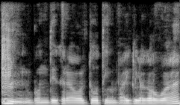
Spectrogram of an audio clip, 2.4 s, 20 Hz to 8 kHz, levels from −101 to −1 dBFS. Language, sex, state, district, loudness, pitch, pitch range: Hindi, male, Bihar, Sitamarhi, -15 LUFS, 125 Hz, 125-130 Hz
